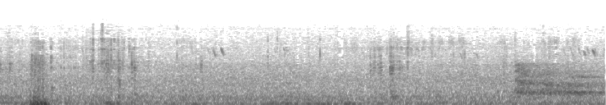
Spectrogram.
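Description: Birds at a wooden seed-tray feeder: a thump about half a second in, scattered light taps and faint short high chirps, and a brief rush of rustling noise near the end.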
